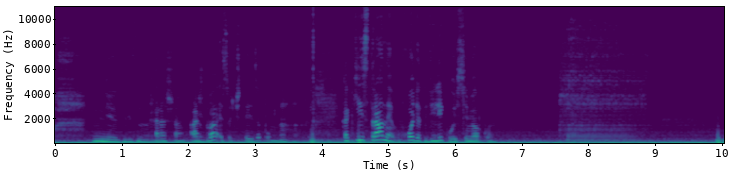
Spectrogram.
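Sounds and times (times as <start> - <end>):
car cabin rumble: 0.6 - 7.6, 8.6 - 10.0.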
